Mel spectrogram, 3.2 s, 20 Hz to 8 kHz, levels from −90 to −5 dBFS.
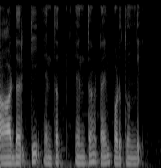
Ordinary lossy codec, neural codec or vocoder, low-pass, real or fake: none; none; 7.2 kHz; real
